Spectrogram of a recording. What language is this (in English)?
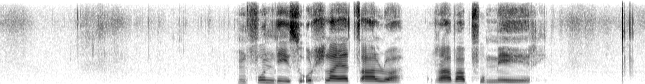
Tsonga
